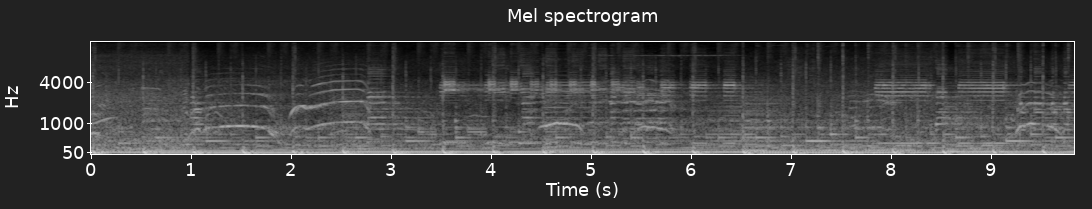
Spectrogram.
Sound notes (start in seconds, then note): 3.5 horns honking; 4.0 crowd cheering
